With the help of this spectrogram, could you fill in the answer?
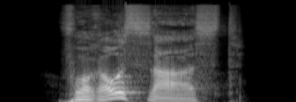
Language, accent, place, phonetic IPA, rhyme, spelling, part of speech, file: German, Germany, Berlin, [foˈʁaʊ̯sˌzaːst], -aʊ̯szaːst, voraussahst, verb, De-voraussahst.ogg
- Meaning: second-person singular dependent preterite of voraussehen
